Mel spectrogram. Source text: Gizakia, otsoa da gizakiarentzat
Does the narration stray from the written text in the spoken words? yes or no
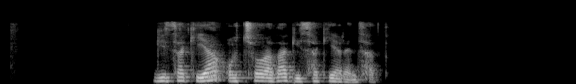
no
